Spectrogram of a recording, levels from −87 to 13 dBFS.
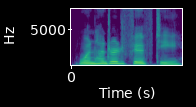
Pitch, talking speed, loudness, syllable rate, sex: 220 Hz, 160 wpm, -15 LUFS, 5.6 syllables/s, female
